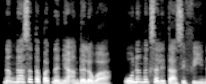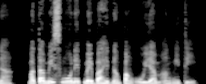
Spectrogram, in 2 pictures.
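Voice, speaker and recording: A woman's voice: medium pitch, animated, a little fast, darkish tone, no room sound. Filipino woman narrating a dramatic story, dry sound.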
